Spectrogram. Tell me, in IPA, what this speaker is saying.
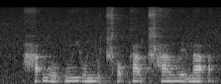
h ä˦ ʔ w o˨ ʔ ũ˦ j o˦ ɲ ɔ̰˦˨ t͡ɕʰ ɔ̰˦˨ k a̰˦˨ ʊ̯ t͡ɕʰ a˦ ʊ̯ l ḛ˦˨ n ä˦ ʔ

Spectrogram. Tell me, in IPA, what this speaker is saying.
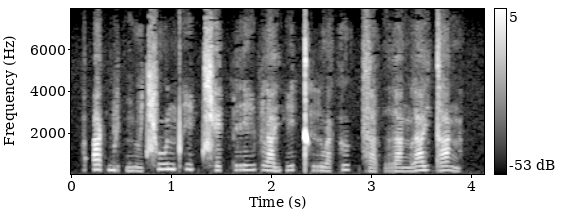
ʔ a˥˩ k̚ b i˨˩ t̚ ŋ ɯː˩˦ t͡ɕʰ uː˥˩ n pʰ i˥˩ ʔ t͡ɕʰ e˨˩ k̚ p r iː˦˥ p l a˧ j ʔ i˦˥ t̚ kʰ r u˨˩ a̯ k ɯ˦˥ k̚ s a˨˩ t̚ r a˧ ŋ l a˥˩ j d a˥˩ ŋ

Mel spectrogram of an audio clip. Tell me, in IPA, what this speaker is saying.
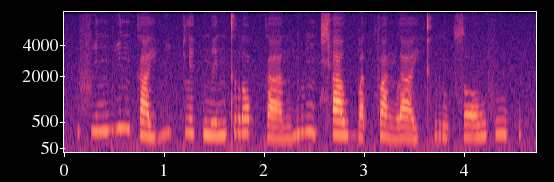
f i˦˥ n b i˥˩ n k a˨˩ j b i˥˩ ʔ k l e˥˩ k̚ m e˦˥ n t r ɔ˥˩ ʔ k aː˩˦ n b ɯ˥˩ ŋ t͡ɕʰ a˧ w b a˨˩ t̚ f a˨˩ ŋ l aː˩˦ j kʰ r u˨˩ ʔ s ɔː˦˥ w f u˥˩ ʔ

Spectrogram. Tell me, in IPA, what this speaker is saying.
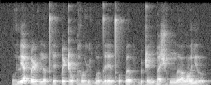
o̤ lʲ a k͡p ə ɭ o̤ n əː t̪ʰ ɪː k͡p ɪ ʈ o ɓ a̤ lˠ o̤ ɳ ə̤ ɓ ʊ d̪ ɪ ɾ ɪː t̪ʰ o k͡p əː p o̤ ɡ͡b ʊ ʈ ɪː n ɡ͡b a ʃ o̤ ŋ͡m əː lˠ o lʲ ʊː

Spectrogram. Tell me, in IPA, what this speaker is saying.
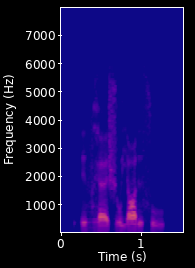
ʔ e v ɣ æ ʃ o j ɑ ɾ ɨ s u

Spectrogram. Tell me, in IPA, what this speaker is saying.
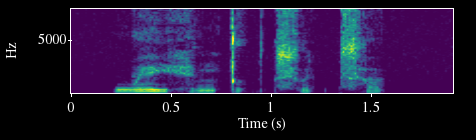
w e˥ j h ɪ˨˧ ŋ t̪ ʊ˨˥ k̚ t͡sʰ ɵ˨ t̚ t͡sʰ ɐ˨˥ k̚

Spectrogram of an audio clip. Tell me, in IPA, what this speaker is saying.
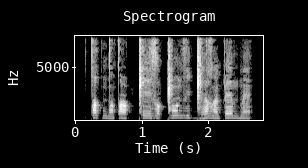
t ʊ tˤ n d ɛ̃ tˤ o | ǁ e z ɔ ǁ ɔ̃ n z i ɡ͡ǁ ɛ ʁ ã ʈ ɛ m b ɛ̃

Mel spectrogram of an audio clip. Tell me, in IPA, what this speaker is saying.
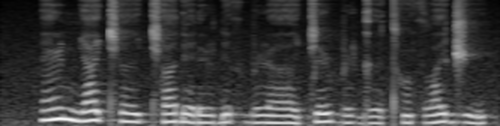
ɛ̃ ɭ ɲ a cʰ ɘː cʰ ɐ ɗ e ɾ i ɭ ɗ i θ b ɛ ɭ ɐː c ɨ ɭ b ɛ ɭ ɡ ɘː tʰ ɔ̃ θ lˠ e d͡ʒ i

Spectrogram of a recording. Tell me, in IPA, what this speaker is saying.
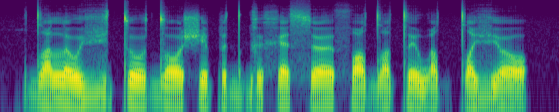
dˤ e l o vʲ ɘ t o d ɔ ʃ e p ɛ d ɡ ɘ x ɛ s œ ə̯ θ œ dˤ œ t ɘ w ɘ d tˤ œ vʲ ɔ

